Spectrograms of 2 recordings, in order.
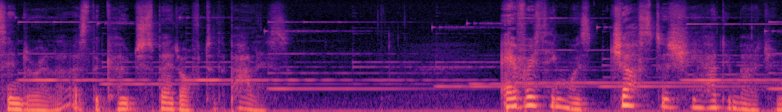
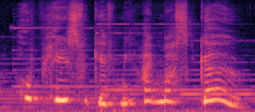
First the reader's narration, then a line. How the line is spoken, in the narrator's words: she cried to the astonished prince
